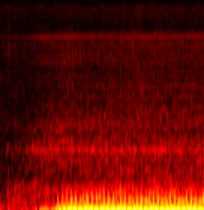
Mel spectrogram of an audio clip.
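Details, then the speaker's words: Mini wood lathe with eccentric jig, pendant mounted at the extreme off-center position, lathe screwed to a wall-fixed bench: motor spins up to a steady low drone with throbbing rumble that never settles; heavy vibration from off-center load. "you can hear the sound I mean I'm on the going at any speed it's vibrating like M unless you a really secure mounting uh on the floor Etc"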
